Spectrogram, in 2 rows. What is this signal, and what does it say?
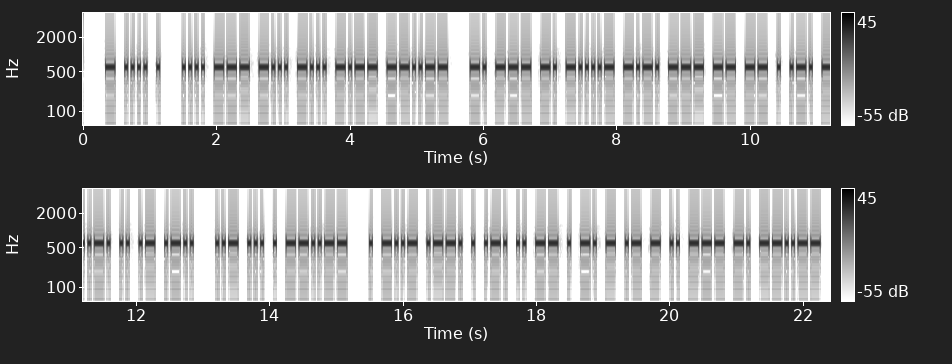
Morse code, heard as a keyed tone, about 25 wpm, 600 Hz. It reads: THE HOBBY, NON-COMMERCIAL USE, EXPERIMENTATION,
